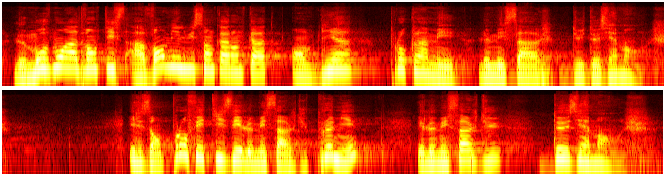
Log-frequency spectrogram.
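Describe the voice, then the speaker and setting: A man's voice: a little high, a little mellow, long reverb tail. A man preaching a sermon, putting questions to his listeners and stressing key words as he answers them. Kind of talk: sermon teaching.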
